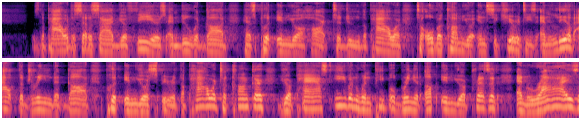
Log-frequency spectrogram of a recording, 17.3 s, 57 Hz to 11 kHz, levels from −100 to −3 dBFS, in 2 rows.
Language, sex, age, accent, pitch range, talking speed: English, male, 50-69, American, 90-150 Hz, 185 wpm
